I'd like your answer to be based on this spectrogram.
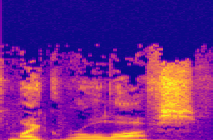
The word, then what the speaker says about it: Roloffs: It's Mike Roloffs. – Roloffs. – Right. Kind of like Jason Roloff, but not the same.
